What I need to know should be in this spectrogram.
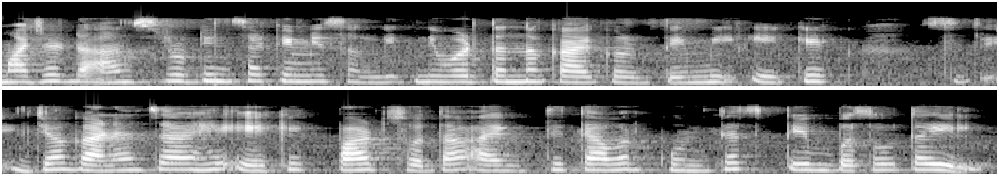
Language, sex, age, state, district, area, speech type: Marathi, female, 18-30, Maharashtra, Amravati, rural, spontaneous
